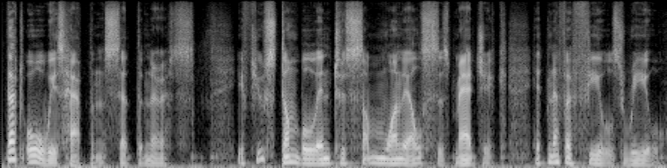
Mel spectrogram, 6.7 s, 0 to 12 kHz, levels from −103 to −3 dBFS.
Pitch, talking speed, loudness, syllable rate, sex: 95 Hz, 160 wpm, -23 LUFS, 4.6 syllables/s, male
